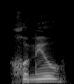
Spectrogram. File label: "xomyú", Apatani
